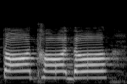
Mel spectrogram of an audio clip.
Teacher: लेकिन अगर आप बोलते हो त थ द, तो इनको बोलते हुए आपकी जीभ जो है वो दांतों को टच करेगी, तो वो दांतों को टच कर रही है इसलिए उनको दंत्य ध्वनियाँ बोल दिया।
